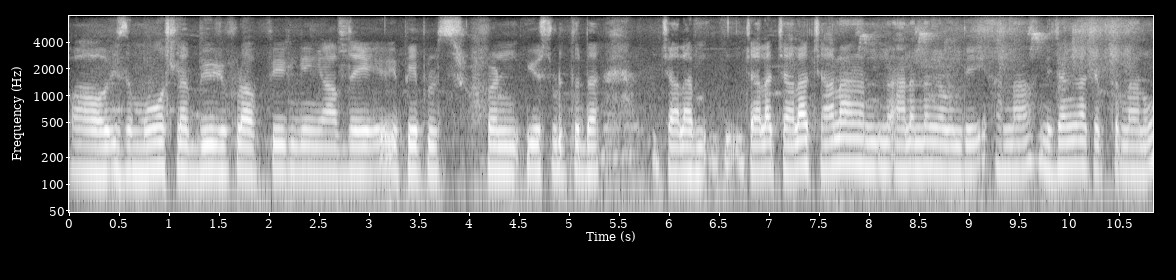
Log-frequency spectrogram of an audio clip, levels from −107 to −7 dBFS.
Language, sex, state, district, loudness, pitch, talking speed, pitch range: Telugu, male, Telangana, Nalgonda, -15 LUFS, 140 Hz, 65 wpm, 135-145 Hz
